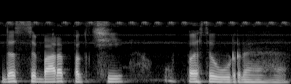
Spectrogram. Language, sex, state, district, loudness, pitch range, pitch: Hindi, male, Jharkhand, Palamu, -20 LUFS, 110-135 Hz, 130 Hz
